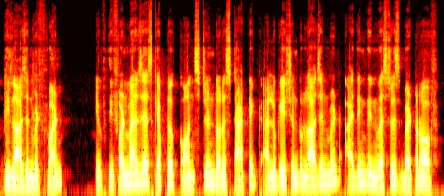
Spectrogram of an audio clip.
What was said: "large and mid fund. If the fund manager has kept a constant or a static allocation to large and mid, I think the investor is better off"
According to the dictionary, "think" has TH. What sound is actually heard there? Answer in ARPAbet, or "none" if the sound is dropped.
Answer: T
